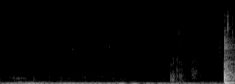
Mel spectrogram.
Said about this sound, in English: Let me take a sip.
